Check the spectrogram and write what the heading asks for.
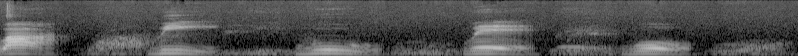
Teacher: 우 발음도 우라고 안 했고 우라는 그 세게 발음 안 했죠. 우 하고 길게 해줬죠.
